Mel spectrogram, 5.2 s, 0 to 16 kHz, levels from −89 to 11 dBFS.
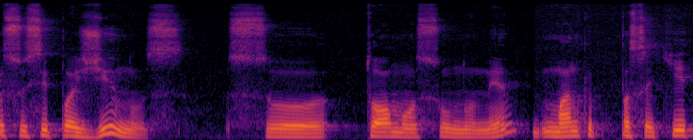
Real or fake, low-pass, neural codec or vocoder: real; 14.4 kHz; none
